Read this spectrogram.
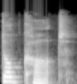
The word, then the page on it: dogcart: British English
